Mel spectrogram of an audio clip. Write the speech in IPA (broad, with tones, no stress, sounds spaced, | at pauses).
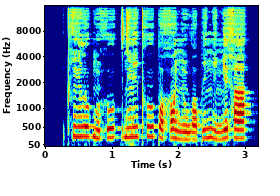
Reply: pʰ ĩ˦ l u˦ b ũ˨ h u˦ | d ĩ˦ ɾ i˦ pʰ uː˦ p ɔ˨ h ɔ˦˨ ɲ ũ˨ w ɔ˨ p i˦ ŋ i˨ ɲ e˦ h a˦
